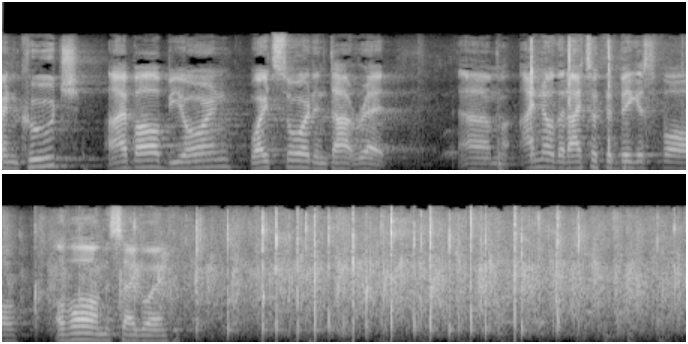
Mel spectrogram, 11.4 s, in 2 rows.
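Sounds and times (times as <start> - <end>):
speech: 0.0 - 7.4
audience applauding: 5.7 - 11.4.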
